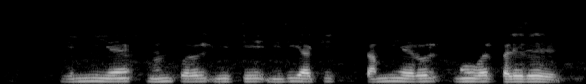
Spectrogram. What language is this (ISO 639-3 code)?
tam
